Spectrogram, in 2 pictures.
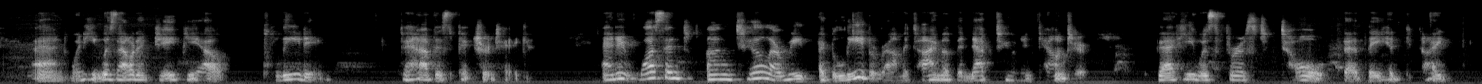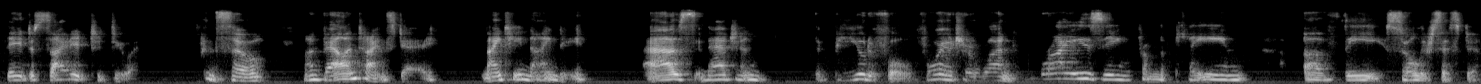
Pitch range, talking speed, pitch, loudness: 170-240 Hz, 125 wpm, 215 Hz, -21 LUFS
